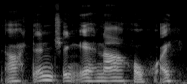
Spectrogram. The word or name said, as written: 'aht'ing-ch'ing yehnaaxowh'ay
